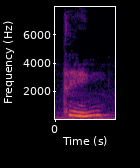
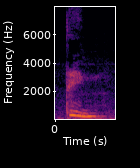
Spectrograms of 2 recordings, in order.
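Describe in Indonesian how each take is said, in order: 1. Kata ini dimulai dengan bunyi th. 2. Kata ini dimulai dengan bunyi t biasa.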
